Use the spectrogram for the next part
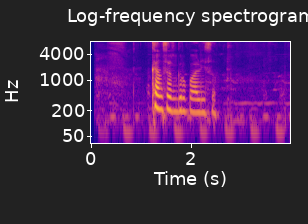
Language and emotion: Russian, neutral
